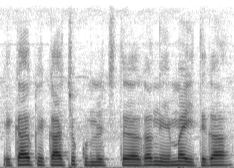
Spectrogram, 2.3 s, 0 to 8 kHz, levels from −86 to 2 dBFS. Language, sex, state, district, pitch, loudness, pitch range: Wancho, male, Arunachal Pradesh, Longding, 155 Hz, -15 LUFS, 150-160 Hz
